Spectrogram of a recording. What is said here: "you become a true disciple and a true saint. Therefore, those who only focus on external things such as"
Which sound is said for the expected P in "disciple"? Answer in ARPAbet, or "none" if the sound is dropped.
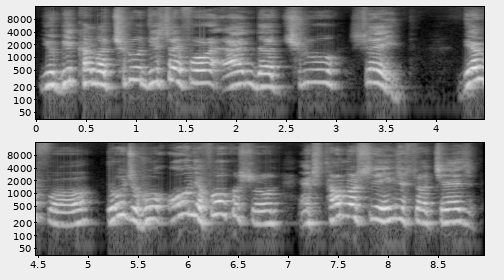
F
